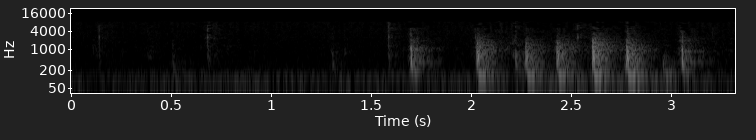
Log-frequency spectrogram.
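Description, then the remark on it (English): A run of firm knocks on a door, a few soft taps and then about seven loud raps in a quick, fairly even rhythm, heard alone with no talking. “Somebody at the door.”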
